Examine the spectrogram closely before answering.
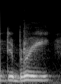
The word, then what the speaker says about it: debris: Why debris? Why is that s there? If you wanted me to say debris, why didn't you just spell it d e b r e e?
